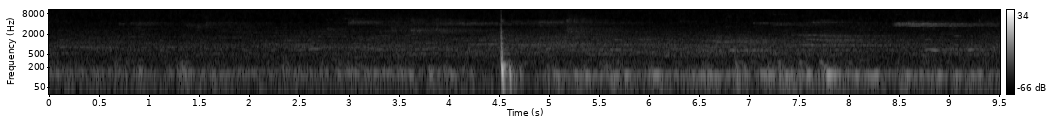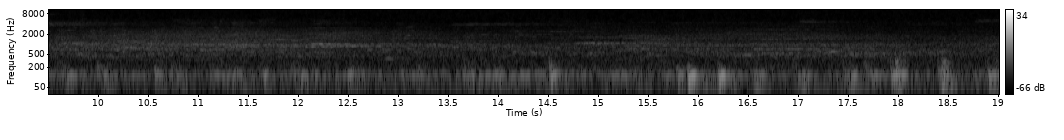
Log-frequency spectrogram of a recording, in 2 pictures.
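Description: Young women shout to each other during play.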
